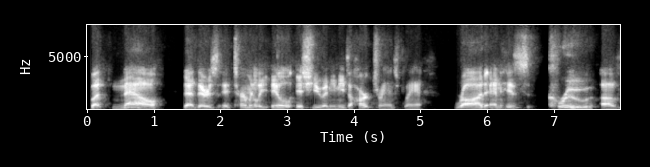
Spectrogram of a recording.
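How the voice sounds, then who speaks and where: A man's voice: fairly low pitch, slow pace, dull audio. A man in casual chat recommending movies, who laughs often and rambles with restarts.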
